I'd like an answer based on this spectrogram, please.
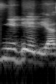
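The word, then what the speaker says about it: Cnidaria: Another name is निडेरिया. C silent, right?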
